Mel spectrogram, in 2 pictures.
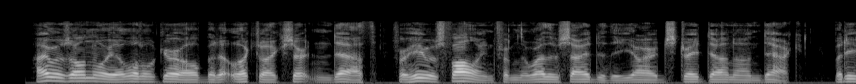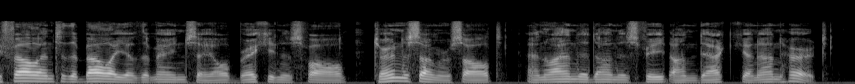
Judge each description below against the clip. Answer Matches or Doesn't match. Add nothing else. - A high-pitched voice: Doesn't match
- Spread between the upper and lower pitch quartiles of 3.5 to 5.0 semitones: Doesn't match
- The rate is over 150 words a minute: Matches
